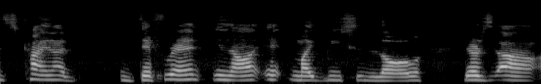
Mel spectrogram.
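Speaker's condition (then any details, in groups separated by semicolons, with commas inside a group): Mild cerebral palsy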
